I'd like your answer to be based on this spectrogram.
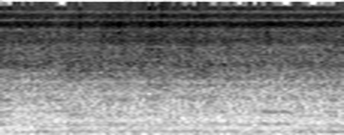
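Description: Ground beef sizzles on a hot Blackstone griddle, a dense, continuous hiss heard close and steady throughout.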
